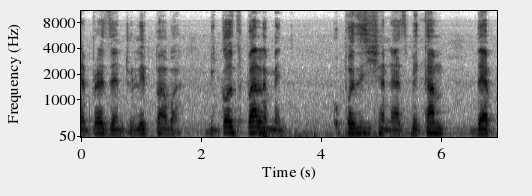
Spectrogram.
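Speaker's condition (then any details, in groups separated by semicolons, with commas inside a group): Neurological disease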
